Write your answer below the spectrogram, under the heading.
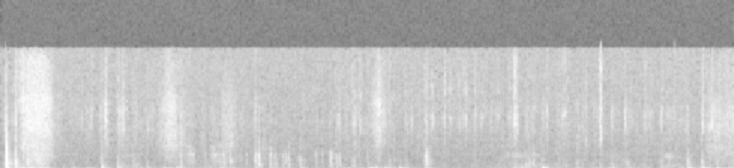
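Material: Plastic.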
